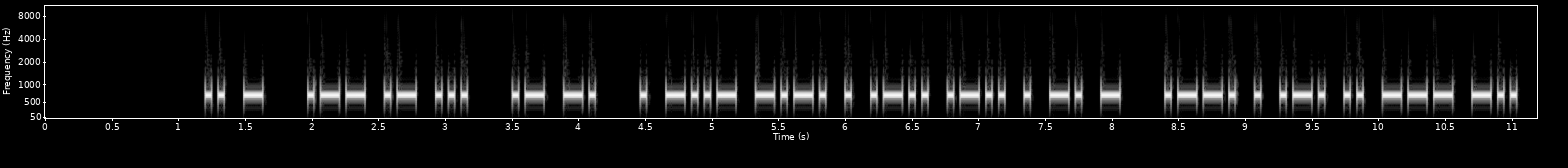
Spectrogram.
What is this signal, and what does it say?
Morse code, heard as a keyed tone, about 25 wpm, 700 Hz. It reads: IT WAS AN EXCELLENT PERIOD
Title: Sentences from Top 1000 Words - Review Part 5 - 25wpm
